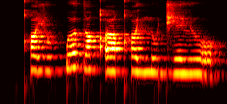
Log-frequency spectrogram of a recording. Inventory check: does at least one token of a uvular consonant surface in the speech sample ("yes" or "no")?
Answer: yes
